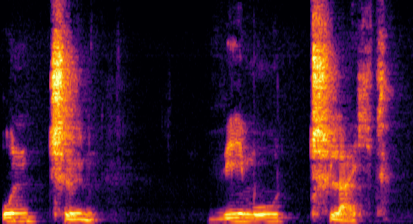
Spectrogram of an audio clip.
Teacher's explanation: We actually connect the T esh so that we end up with a ch.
